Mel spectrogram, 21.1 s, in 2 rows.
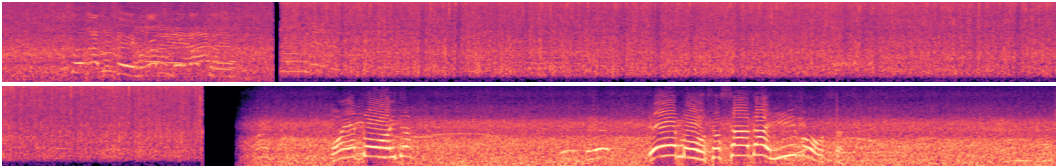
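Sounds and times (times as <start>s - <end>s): floodwater rushing down a street: 0.0s - 15.0s
heavy rain: 0.0s - 16.7s.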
